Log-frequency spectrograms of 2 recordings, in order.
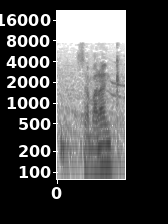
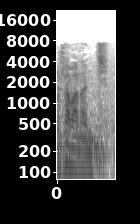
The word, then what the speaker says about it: Samaranch: CH se pronuncia K, Samaranch, no Samaranch.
